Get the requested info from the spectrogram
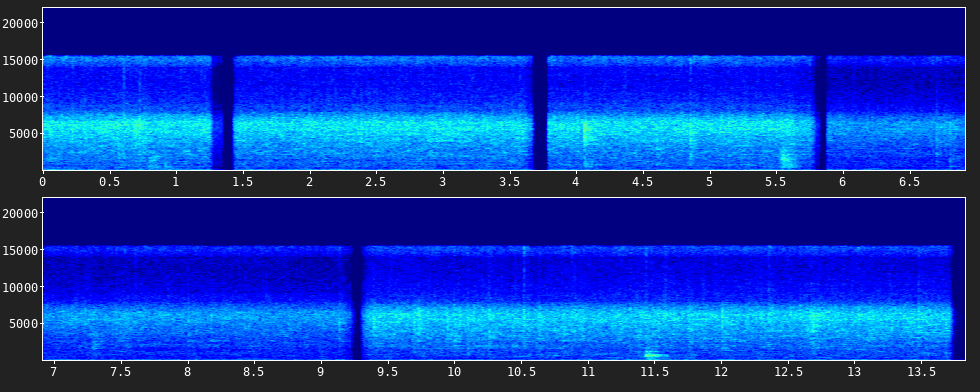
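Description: Marinated shawarma strips frying in oil in a pan, a steady sizzle. The sizzle drops out for an instant four times.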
